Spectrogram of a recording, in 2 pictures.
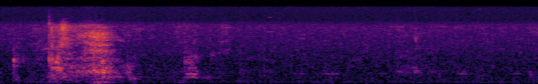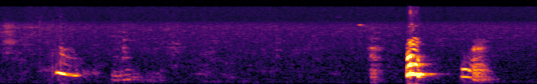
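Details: A pet dog "talking" indoors: faint soft whines early on, a short falling yelp near six seconds, then a louder two-part bark-like call near the end, separated by long quiet pauses.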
